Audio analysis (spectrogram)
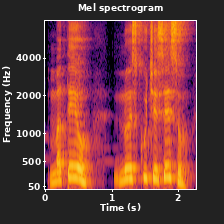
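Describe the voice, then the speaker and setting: A man voicing a terrified mother trapped in the dark, pleading and shouting in a horror story. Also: medium pitch, big pitch swings, slow, voice pushed up. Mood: desperate. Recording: echoey room, faint music.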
